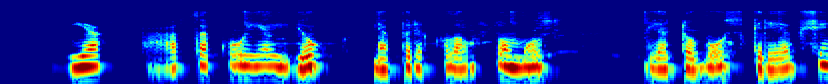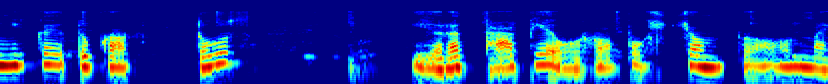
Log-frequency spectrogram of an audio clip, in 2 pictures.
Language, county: Lithuanian, Marijampolė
